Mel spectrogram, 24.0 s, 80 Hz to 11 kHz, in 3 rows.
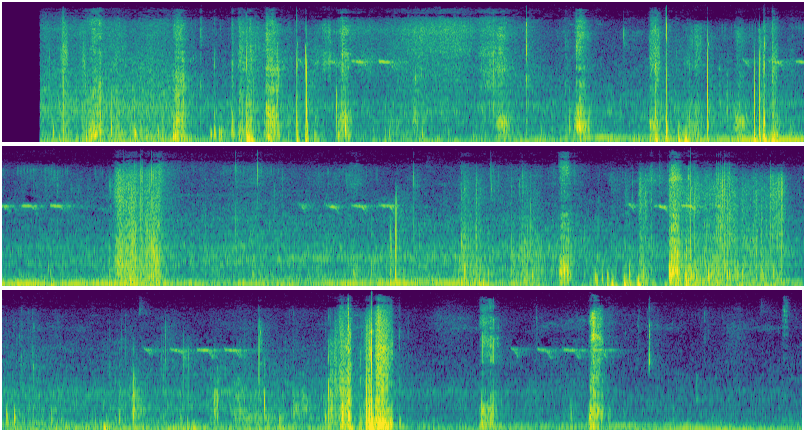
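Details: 12+ year old tomcat coughing for 4–5 weeks, often after eating, recently a little sluggish: a coughing fit of short, dry hacking bursts over quiet room and outdoor background noise.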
